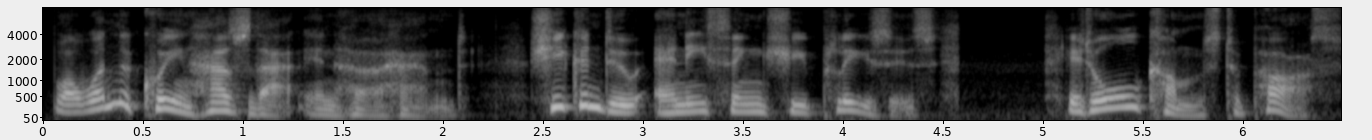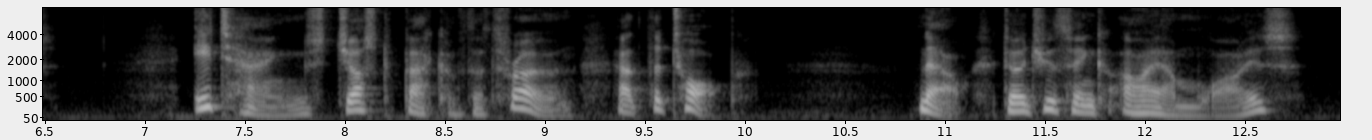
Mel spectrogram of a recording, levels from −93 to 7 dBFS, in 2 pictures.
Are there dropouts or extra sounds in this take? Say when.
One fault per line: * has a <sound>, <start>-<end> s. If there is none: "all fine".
all fine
